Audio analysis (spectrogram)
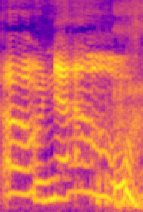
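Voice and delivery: put-on very high distraught cry, drawn-out "no". Showing the character voice done around the house: distraught virgin character voice. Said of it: "my distraught virgin character voice".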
